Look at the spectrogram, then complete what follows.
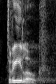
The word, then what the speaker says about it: Trilok: Trilok. Trilok. But it's pronounced 3.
